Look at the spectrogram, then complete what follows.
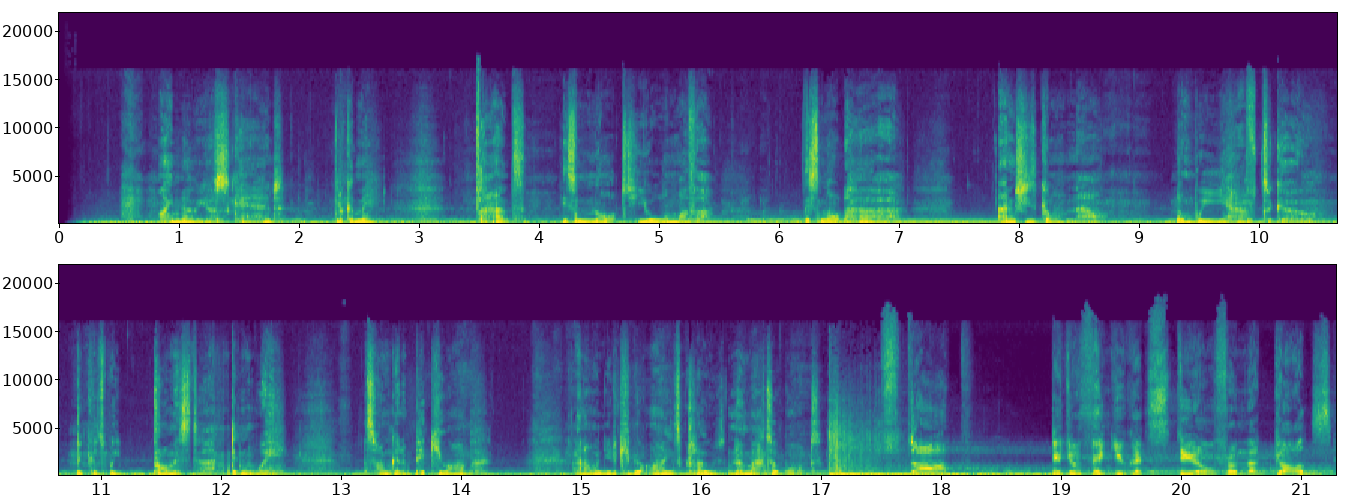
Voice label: gaming character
